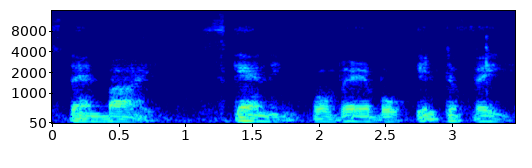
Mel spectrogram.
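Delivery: calm robotic system readout. Acted. Channels AI from future.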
